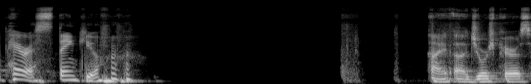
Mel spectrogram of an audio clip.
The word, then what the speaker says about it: Paris: George Peril. I'm sorry if I pronounced that wrong. George Peril. Oh, Paris.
